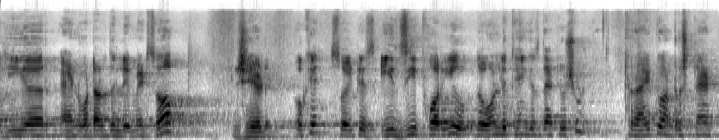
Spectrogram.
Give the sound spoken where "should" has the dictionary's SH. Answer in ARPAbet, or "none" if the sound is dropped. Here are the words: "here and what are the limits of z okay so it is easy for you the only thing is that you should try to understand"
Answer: SH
